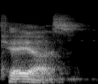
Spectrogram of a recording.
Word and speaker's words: chaos: generally have it yes this word is pronounced chaos now what is chaos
